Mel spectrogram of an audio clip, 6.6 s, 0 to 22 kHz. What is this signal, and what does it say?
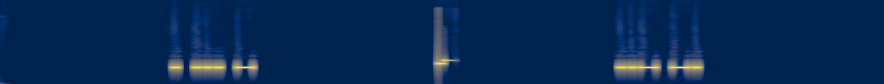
Morse code, heard as a keyed tone, about 30 wpm, 700 Hz. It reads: EST UN
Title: Prefixes and Suffixes 30wpm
